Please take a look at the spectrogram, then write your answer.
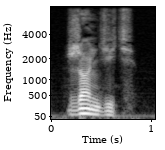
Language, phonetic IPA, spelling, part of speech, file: Polish, [ˈʒɔ̃ɲd͡ʑit͡ɕ], rządzić, verb, Pl-rządzić.ogg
